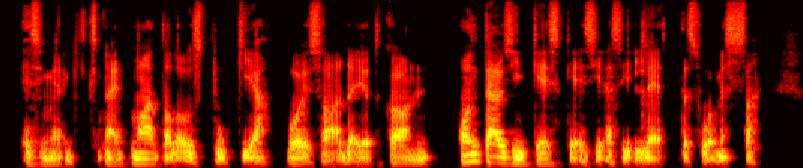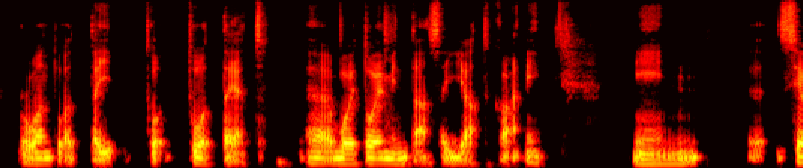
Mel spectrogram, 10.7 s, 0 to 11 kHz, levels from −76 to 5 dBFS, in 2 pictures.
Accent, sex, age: native, male, 20-39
